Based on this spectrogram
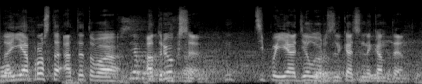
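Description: Loud background noise sits behind a man's voice, though the sound itself is dry with no echo. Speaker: interviewee, video creator. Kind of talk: interview answer. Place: hall. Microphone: handheld.

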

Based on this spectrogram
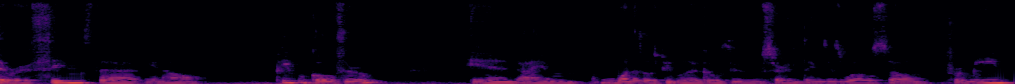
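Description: At a very slow pace with long, frequent pauses, the speech carries audible room echo over light background noise. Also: woman, fairly even intonation. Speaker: skincare vlogger. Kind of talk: casual vlog chat. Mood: candid, reflective. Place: bathroom. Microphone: phone near.

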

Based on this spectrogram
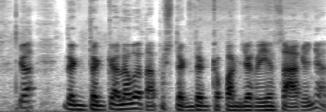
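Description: With a medium-pitched voice, this man talks at an even, moderate speed, his pitch shifting in the usual way. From Philippines, Rizal province. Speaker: folk healer and card reader. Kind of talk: spoken tutorial monologue. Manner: casual, filler-heavy.

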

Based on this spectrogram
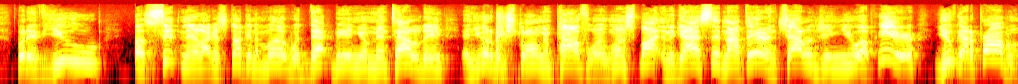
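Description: Over a quiet background, a man talks at a fairly quick pace with lively intonation and hardly any pauses. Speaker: sports show analyst. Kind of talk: commentary. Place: studio. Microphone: lapel.

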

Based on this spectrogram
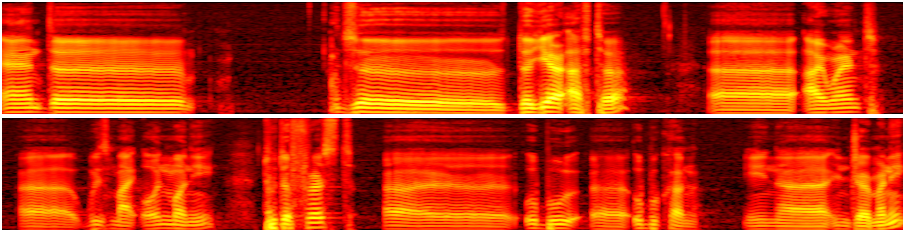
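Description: A man at a fairly low pitch with ordinary pitch variation, very slow pace, long, frequent pauses and big swings in loudness, over a quiet background. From France (Verdun area, east). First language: French. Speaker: conference speaker, community member. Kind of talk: conference talk. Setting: stage with audience. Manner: halting. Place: hall.

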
